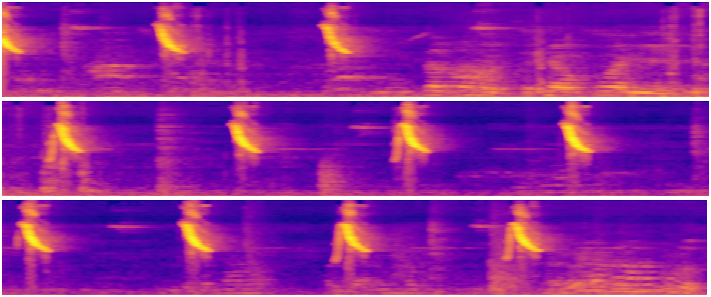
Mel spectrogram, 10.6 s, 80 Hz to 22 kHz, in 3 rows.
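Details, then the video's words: Long-tailed shrike (cendet) lure song, meant to provoke lazy shrikes into singing and showing their repertoire: sharp, high, downward-sweeping chirps repeated steadily about once every 0.8 seconds over a faint low hum. "PANCINGAN CENDET MALAS BUNYI AGAR GACOR BONGKAR ISIAN"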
